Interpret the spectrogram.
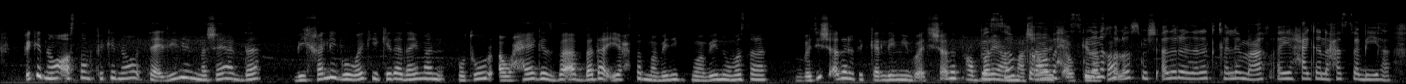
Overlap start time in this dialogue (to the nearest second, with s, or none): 10 s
